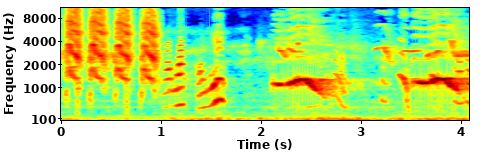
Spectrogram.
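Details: Indian green ringneck parakeet gives four fast shrill squawks, then turns to softer, lower warbling chatter with drawn-out nasal notes.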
